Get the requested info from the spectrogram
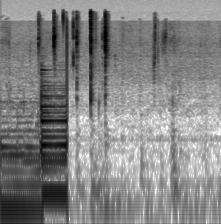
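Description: Song playback of sustained keyboard chords over a deep bass that cuts off abruptly just under a second in, as playback is stopped. It is followed by several light, separate computer-keyboard clicks.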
